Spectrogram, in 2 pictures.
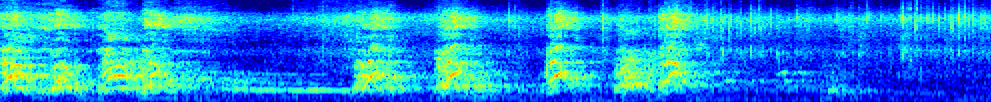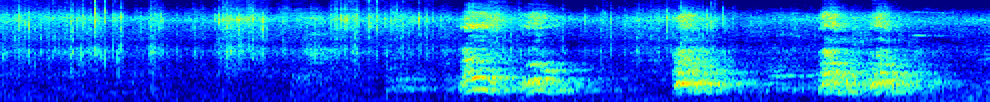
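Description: Dogs barking in shelter kennels, in short scattered bursts: a run of barks in the first three seconds or so, a quieter stretch, then several more barks from about seven seconds in.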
